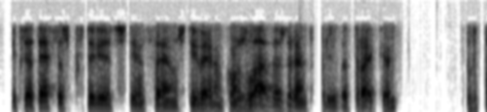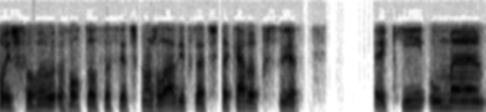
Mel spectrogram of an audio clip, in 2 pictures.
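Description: Using lively intonation and a medium pitch, a man speaks at a fairly quick pace broken by long, frequent pauses. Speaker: economist, labour specialist. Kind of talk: radio interview.

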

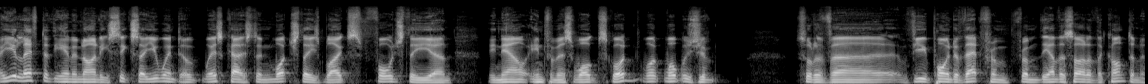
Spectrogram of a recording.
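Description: In a very clean recording with a silent background, a man with an Australian accent speaks at a moderate pace, medium pitch and ordinary pitch variation. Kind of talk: casual interview.

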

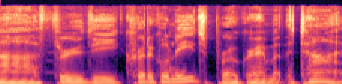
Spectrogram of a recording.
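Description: A man with a Southern US accent, fairly low in pitch and dark, mellow in tone, in a very clean, dry, close recording with no echo and a silent background. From South Carolina, Summerville. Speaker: education technology sales executive. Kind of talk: radio interview.

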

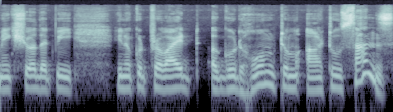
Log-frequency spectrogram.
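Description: On a very clean recording with a silent background, a woman speaks at a fairly quick pace in a very deep, low pitch, her tone confident, warm, dark and mellow. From Delhi, India. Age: 70s. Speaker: cancer care advocate, first-time actor. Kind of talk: casual interview chat. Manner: confident, warm, humorous.

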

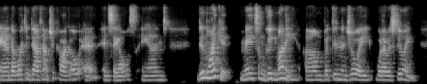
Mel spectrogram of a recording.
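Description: In an American accent, a woman speaks at a fairly slow pace. Her medium-pitched voice is somewhat breathy. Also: ordinary pitch variation. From Maine, US. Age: 50s. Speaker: basketball coach. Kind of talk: interview. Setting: call.

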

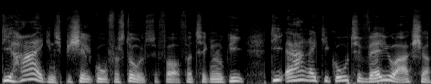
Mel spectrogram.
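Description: A man's fairly high voice, dark and mellow, at a very fast pace with lively intonation, dry and close with no echo, on a very clean recording with a silent background. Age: 30s. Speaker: tech investor and engineer. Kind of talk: studio discussion. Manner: halting, frequent repeated words.

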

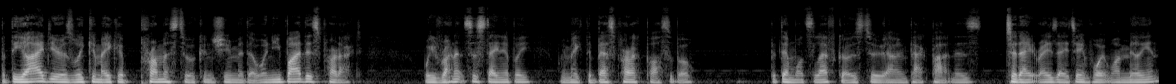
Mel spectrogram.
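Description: In a very clean recording with a silent background, a man with an Australian accent speaks very fast in a flat monotone at a fairly low pitch. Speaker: social entrepreneur. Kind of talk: radio interview. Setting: studio.

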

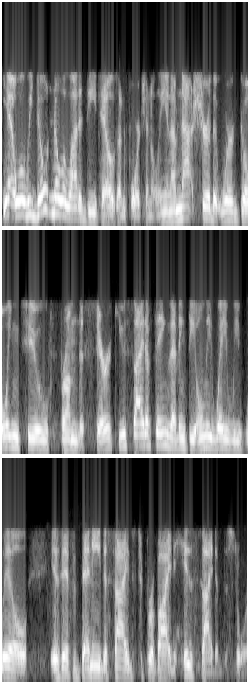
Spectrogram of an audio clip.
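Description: The man has a normal speaking voice with lively intonation. He moves along at a fairly quick pace. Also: medium pitch for a man, big swings in loudness. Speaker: sports reporter guest. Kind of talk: radio interview, casual sports talk.

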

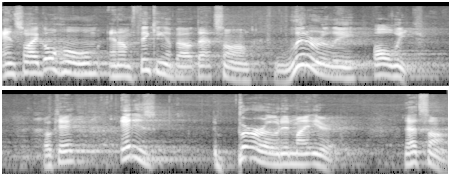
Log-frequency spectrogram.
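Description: Fairly slow delivery at very even loudness, with audible room echo and noticeable background noise. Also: man, high pitch for a man, lively intonation. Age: 20s. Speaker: preacher. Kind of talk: sermon. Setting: church.

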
